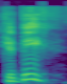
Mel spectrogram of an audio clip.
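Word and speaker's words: Cádiz: I I believe it's pronounced Kadith without the zed as free agent with negotiations at the final stage.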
